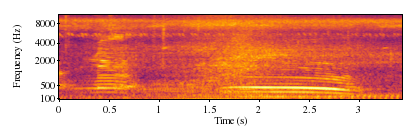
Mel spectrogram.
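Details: Tame cows, one of dozens roaming a road, calling to their herd mates to go looking for grass: two drawn-out harmonic moos, the second long, steady and slowly falling, over a low rumble and a faint steady high hiss.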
